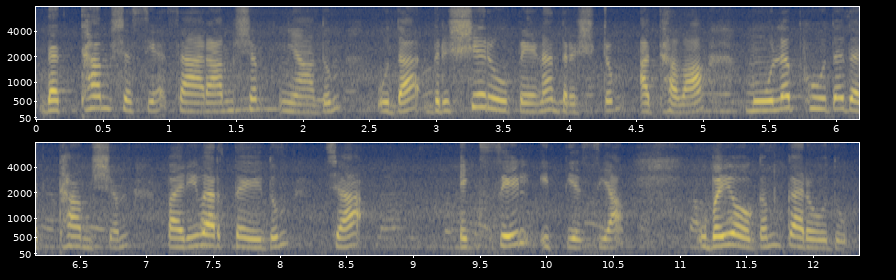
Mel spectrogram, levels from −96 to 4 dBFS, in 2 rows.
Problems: background sounds at intervals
